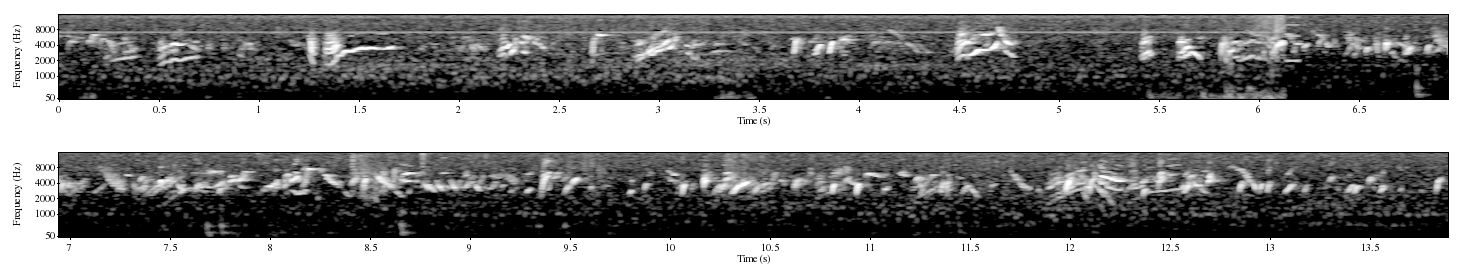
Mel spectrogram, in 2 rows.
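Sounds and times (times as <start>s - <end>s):
canary singing fast high chirps and trills: 0.0s - 13.8s.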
